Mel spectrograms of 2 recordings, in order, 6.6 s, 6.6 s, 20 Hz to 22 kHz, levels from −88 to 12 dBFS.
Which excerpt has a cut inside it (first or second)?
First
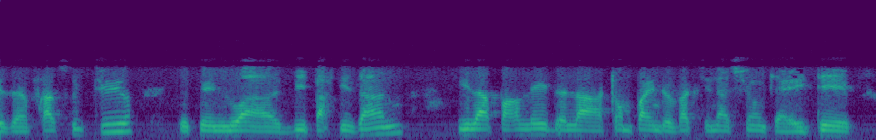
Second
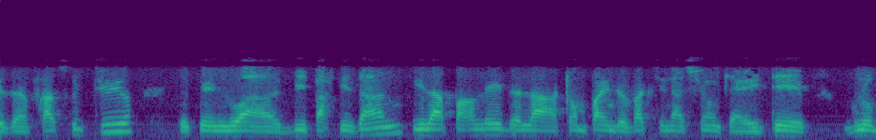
second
